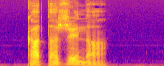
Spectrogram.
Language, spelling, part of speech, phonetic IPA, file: Polish, Katarzyna, proper noun, [ˌkataˈʒɨ̃na], Pl-Katarzyna.ogg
